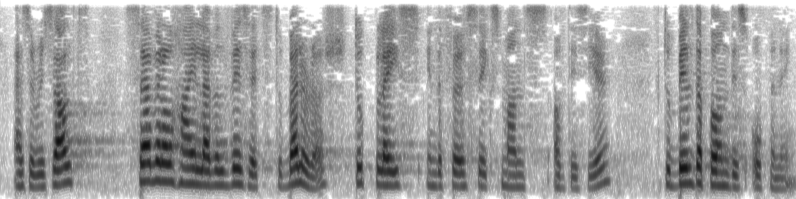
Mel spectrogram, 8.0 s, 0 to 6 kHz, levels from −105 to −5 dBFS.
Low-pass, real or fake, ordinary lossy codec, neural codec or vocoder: 5.4 kHz; real; none; none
